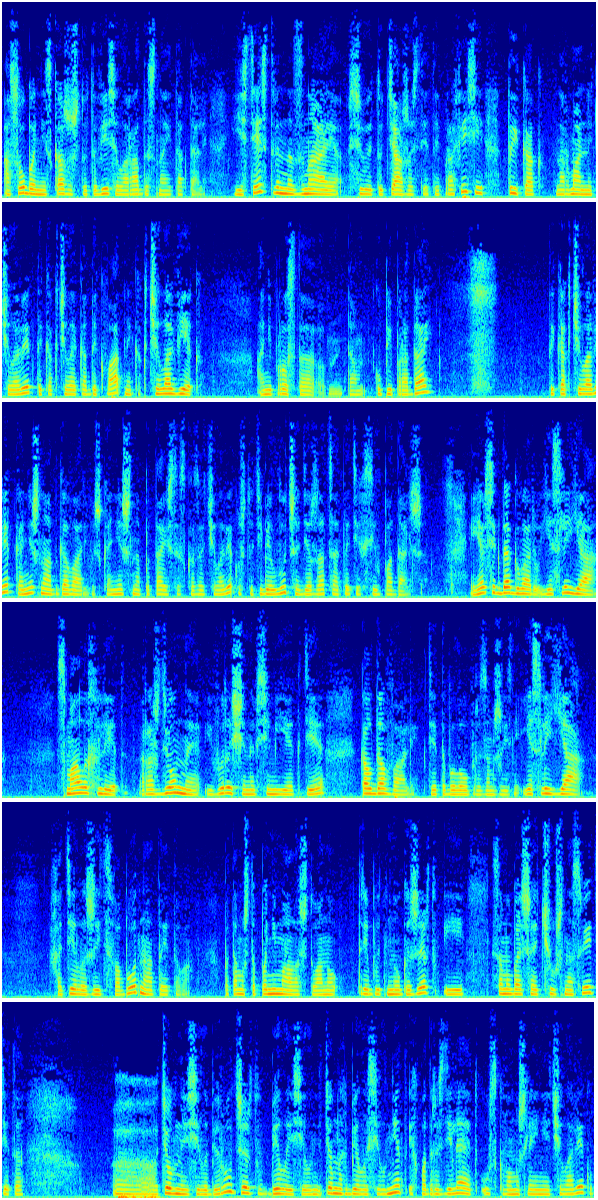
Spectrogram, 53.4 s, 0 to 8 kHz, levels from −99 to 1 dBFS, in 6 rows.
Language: Russian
